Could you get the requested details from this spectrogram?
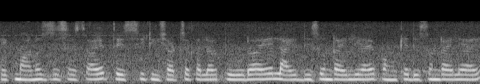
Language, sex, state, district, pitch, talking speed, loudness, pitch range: Marathi, female, Maharashtra, Solapur, 230 Hz, 210 wpm, -14 LUFS, 225-235 Hz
